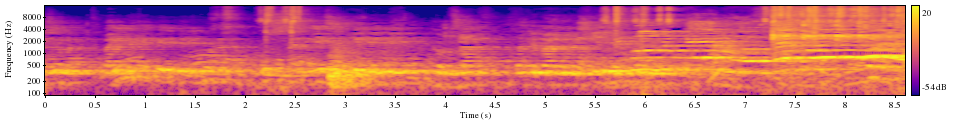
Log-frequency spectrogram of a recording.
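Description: An elderly man speaks with animation into a microphone in an echoing hall.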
